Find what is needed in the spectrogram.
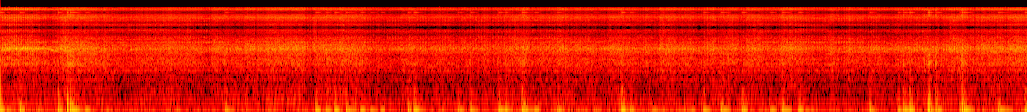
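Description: Irregular low thumps of wind buffeting the helmet-mounted camera's microphone, over a steady hiss of a snowboard sliding on snow while being towed.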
